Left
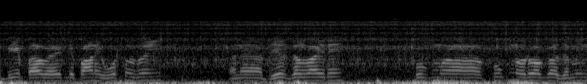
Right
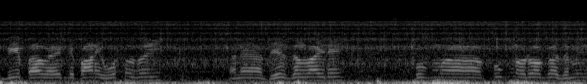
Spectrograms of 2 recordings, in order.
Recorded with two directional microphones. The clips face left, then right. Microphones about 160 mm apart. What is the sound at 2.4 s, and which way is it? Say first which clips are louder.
Speech: left 2 dB; 15° left (ahead or behind).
